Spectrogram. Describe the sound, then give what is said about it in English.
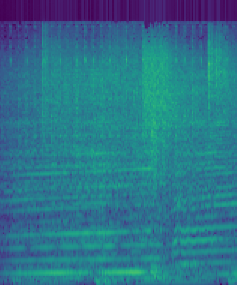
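A race car engine roars steadily at high revs for a few seconds as it drives around a track, a loud, buzzing whine that holds its pitch and shifts slightly near the end, with no one talking. “drives around the track or something.”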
